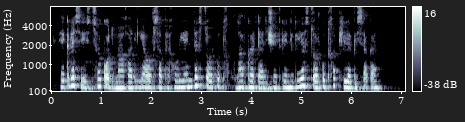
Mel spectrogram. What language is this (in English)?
Georgian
